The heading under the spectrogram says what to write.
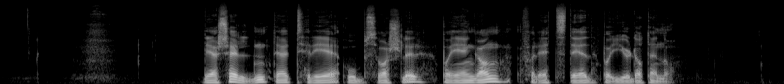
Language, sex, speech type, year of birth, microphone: Norwegian, male, read, 1961, Shure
